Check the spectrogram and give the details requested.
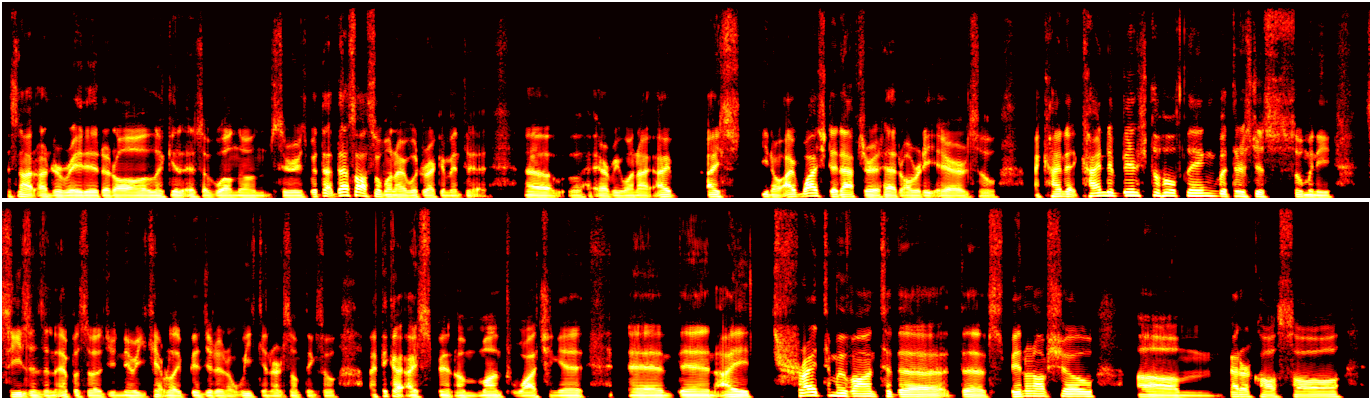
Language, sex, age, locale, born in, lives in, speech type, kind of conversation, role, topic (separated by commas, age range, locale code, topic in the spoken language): English, male, 50-54, en-US, United States, United States, conversation, unstructured, none, Which TV series would you recommend to everyone, and why?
